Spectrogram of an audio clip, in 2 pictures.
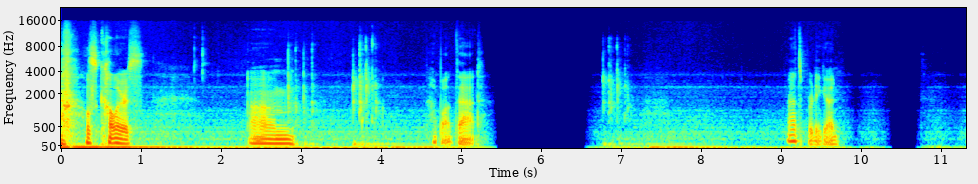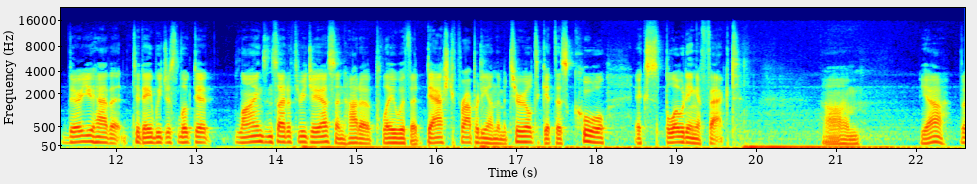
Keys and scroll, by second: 3.8 super+s, 6.9 super+s.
